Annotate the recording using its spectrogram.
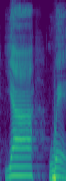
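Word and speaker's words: Yahweh: ang ginagamit na nila ang mas maganda ay yahwe sabihin mo nga yahwe yahwe yan it is the better pronunciation since Hebrew alphabet has no Letter J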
